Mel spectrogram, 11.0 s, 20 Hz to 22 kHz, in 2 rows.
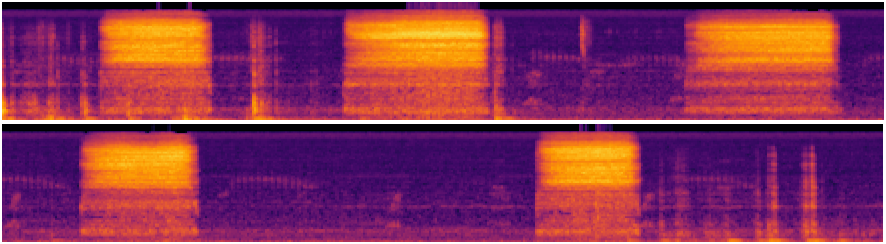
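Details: Late-hatched barn owl owlets, four remaining from a brood of five, preening in a Hula Valley nest, Israel, 7 July 2021: five scattered snoring hisses over eleven seconds, with a long pause and soft rustling and shuffling.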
